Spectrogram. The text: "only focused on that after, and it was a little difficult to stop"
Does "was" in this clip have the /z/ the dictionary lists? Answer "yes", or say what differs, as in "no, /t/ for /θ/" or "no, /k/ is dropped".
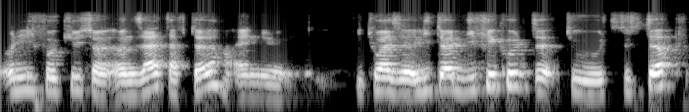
yes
